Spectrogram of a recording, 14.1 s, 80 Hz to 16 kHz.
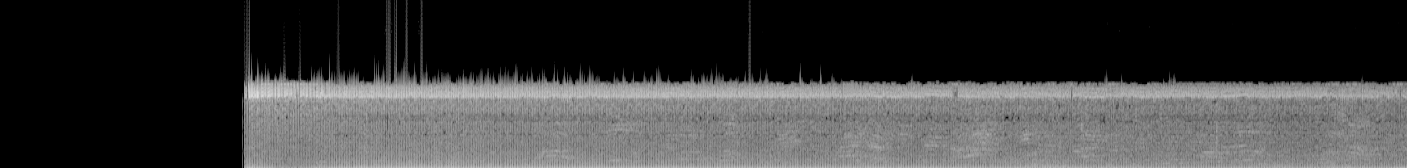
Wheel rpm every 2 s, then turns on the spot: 0, 0, 0, 0, 0, 0, 0.
none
